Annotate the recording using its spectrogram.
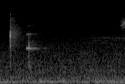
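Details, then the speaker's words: SK 602 infusion pump keypad: two short high electronic beeps as the down key is pressed twice to lower the preset volume by 20 in time mode, over quiet room hum. "press down key once the value will reduce by 100 and then choose 10 press down twice"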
